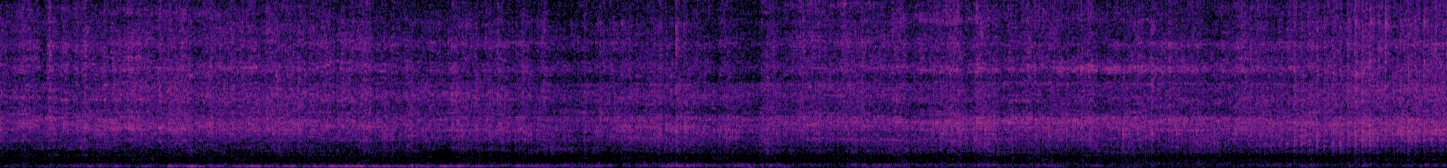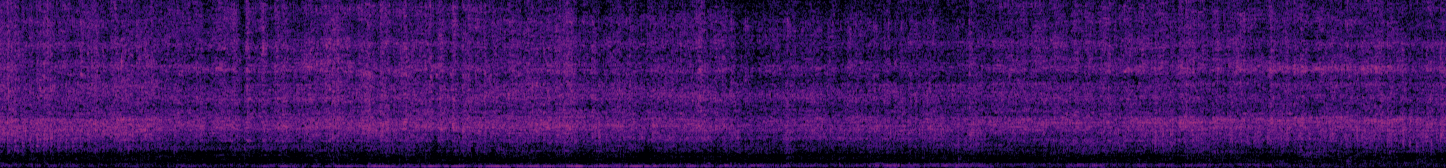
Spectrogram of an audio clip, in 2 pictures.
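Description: Battery-powered Tomy toy train engine running laps of plastic track, its small motor and gears whirring steadily with the rattle of its wheels and the coach and truck behind it on the rails. The sound swells and fades in a slow cycle, about every fifteen seconds, as the train goes round.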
